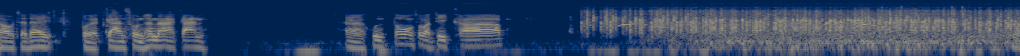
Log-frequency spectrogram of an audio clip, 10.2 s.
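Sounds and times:
speech: 0.0 - 2.2, 3.4 - 5.2
applause sound effect: 5.8 - 10.2.

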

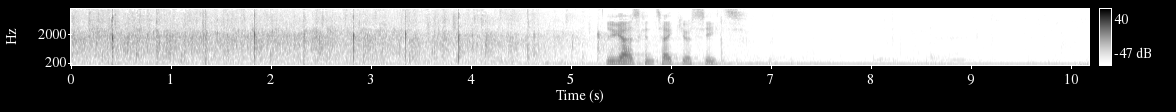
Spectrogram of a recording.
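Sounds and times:
audience applause: 0.0 - 5.9
speech: 5.3 - 6.8.

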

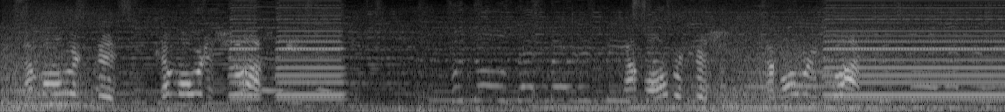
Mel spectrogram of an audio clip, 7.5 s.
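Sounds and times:
speech: 0.2 - 2.2, 4.7 - 6.7
car horn honking in a parking lot beside a library: 1.6 - 2.7, 5.8 - 7.5.

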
